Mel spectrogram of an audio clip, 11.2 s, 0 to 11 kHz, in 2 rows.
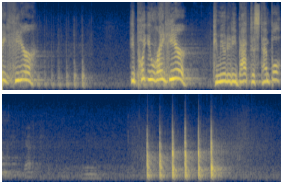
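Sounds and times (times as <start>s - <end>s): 
speech: 0.0s - 0.8s, 2.6s - 5.6s
knuckles knocking on a wooden door: 0.8s - 1.8s, 8.4s - 10.1s.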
